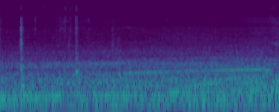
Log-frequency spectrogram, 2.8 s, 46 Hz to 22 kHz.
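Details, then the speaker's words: Peugeot 206/207 1.4 that knocked when pulling away in gear, fixed without replacing parts by pressing the clutch pedal further: smooth, even engine rumble on pull-away with no clunk as the clutch bites. "o masadaki vites attıktan sonra kalkış yaptığımızda sıkıntının olmadığını görüyoruz"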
